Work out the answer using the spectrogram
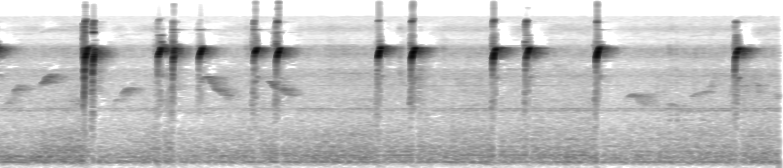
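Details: Small, active siri-siri bird whose song serves as a master for teaching songbirds: steady, piercing high chirps, often doubled, spaced roughly every half second, with faint lower whistles gliding down between them.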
